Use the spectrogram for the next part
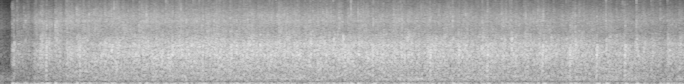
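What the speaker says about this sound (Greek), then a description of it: "Και γι' αυτό θεωρώ ότι αξίζει το χειροκρότημά μας." Sustained audience applause at a Greek civic ceremony during a Christian religious art festival, dense and steady clapping from a large crowd that holds loud throughout with no speech over it.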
